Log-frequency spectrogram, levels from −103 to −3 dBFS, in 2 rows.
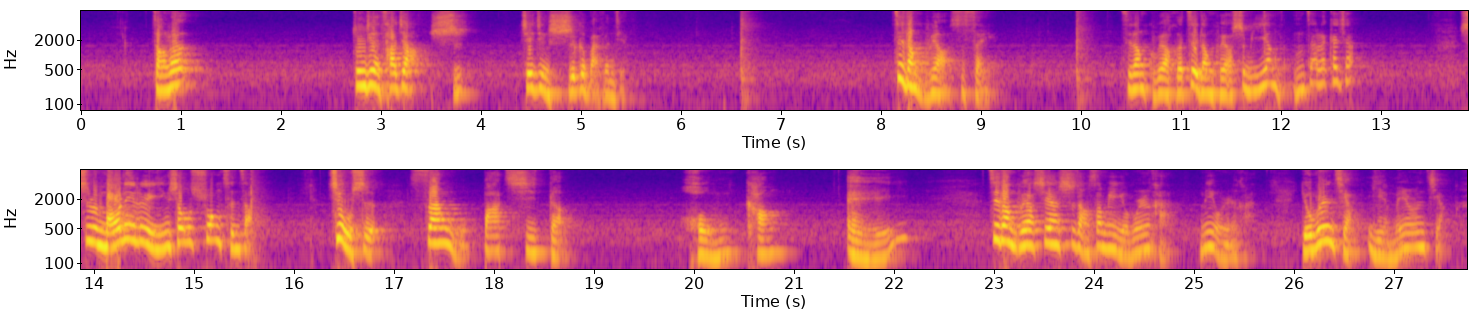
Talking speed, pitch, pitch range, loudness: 200 characters per minute, 195 Hz, 165-240 Hz, -17 LUFS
